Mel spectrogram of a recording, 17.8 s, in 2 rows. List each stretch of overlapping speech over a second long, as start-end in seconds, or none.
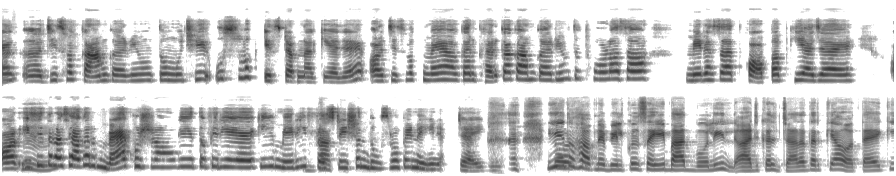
none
